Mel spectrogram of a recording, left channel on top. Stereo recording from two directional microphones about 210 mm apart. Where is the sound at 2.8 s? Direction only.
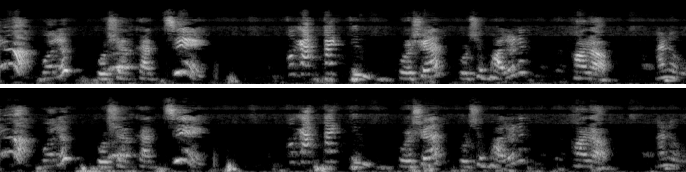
5° right (ahead or behind).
